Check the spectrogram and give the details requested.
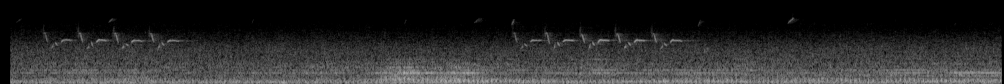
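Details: Carolina wren at Dufferin Islands sings two bursts of rapid, rolling phrases, each repeated four or five times, over a steady low rumble of distant traffic.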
